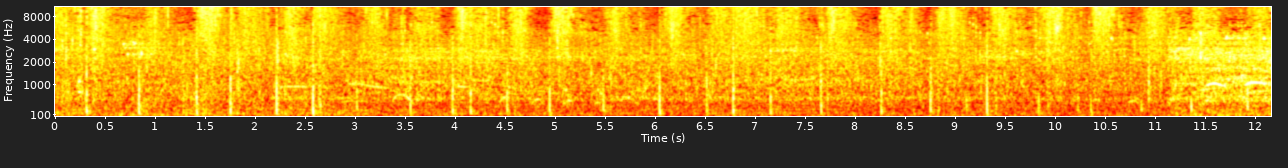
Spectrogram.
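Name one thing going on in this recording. Footsteps walk at an even pace on an indoor floor.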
